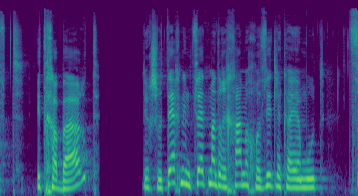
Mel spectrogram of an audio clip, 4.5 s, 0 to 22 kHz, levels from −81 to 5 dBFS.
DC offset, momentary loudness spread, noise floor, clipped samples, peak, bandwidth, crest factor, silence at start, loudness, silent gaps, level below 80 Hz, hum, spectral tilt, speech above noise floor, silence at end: under 0.1%; 13 LU; under -90 dBFS; under 0.1%; -2 dBFS; 18.5 kHz; 16 dB; 0 s; -18 LUFS; 1.23-1.78 s; -52 dBFS; none; -5 dB/octave; over 73 dB; 0 s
